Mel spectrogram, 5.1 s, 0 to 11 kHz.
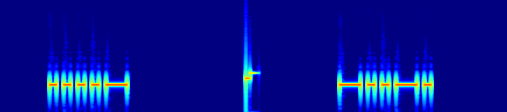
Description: Morse code, heard as a keyed tone, about 17 wpm, 700 Hz. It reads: 4 /
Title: Single Character (Letter:Number:Punctuation:Prosign) Alt 17wpm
